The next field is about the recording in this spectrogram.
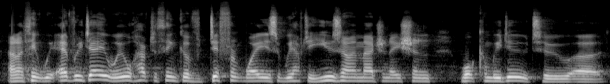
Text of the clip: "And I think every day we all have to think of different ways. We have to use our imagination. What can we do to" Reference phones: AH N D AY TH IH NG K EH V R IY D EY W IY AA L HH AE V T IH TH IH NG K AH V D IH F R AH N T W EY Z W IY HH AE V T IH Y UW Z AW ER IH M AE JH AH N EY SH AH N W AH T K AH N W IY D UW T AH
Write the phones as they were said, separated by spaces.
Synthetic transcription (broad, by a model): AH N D AY TH IH NG K EH V R IY D EY W IY AA L HH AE F T IH TH IH NG K AH V D IH F R AH N T W EY Z W IY HH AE F T IH Y UW Z AW ER IH M AE JH AH N EY SH AH N W AH T K AH N W IY D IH T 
